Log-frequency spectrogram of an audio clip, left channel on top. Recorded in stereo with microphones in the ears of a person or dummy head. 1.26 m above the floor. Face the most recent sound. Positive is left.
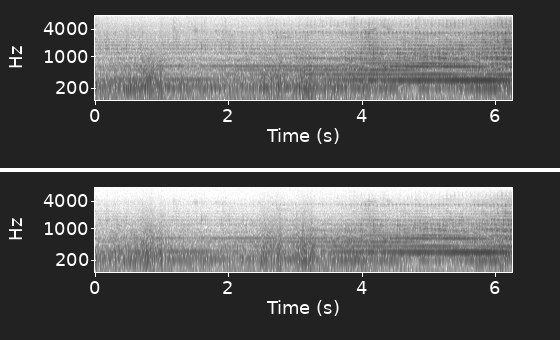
turn(degrees=60)  # may be behind; listen again after turning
